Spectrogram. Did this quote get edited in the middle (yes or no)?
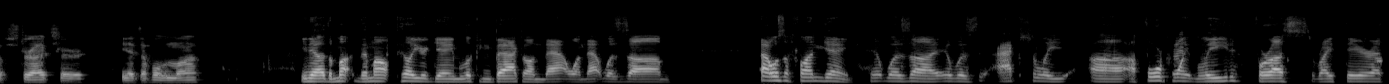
no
